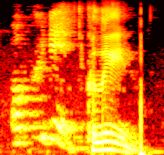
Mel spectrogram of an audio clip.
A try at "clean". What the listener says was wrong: clean이 아니고 clean. L은 L답게 소리해야죠.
